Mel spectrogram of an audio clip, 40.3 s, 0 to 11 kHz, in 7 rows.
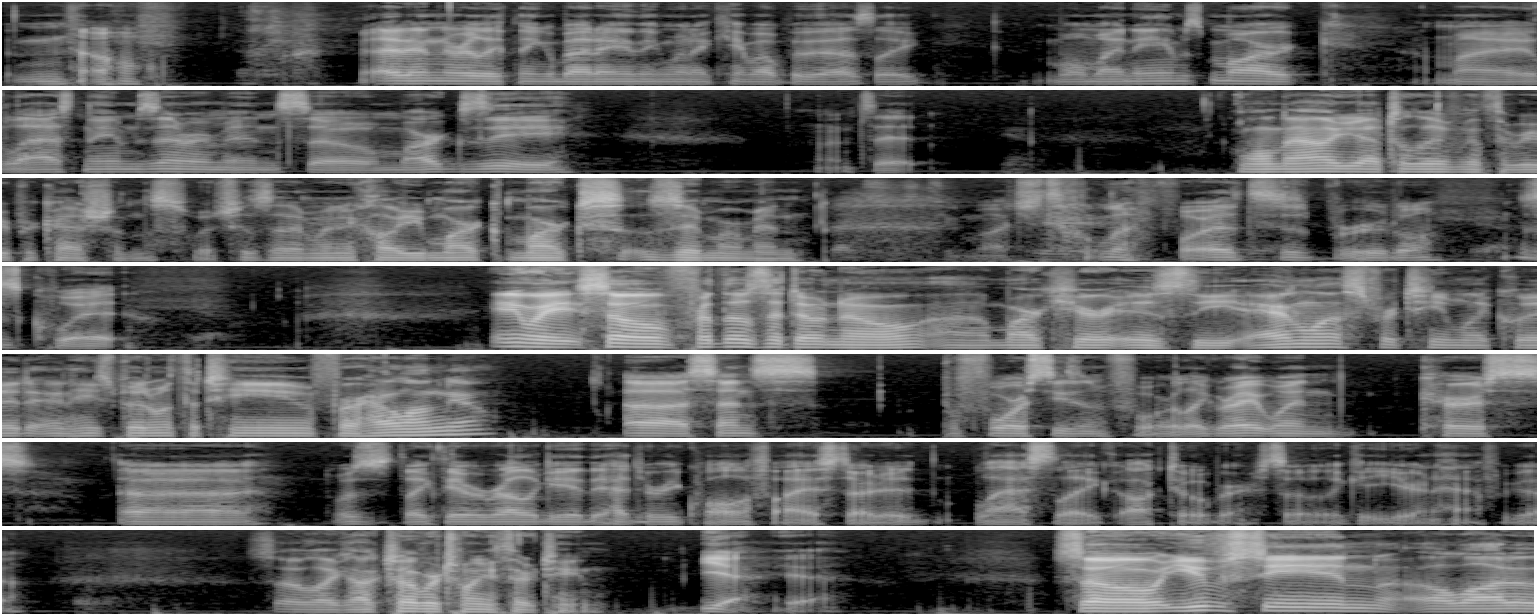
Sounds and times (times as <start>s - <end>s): Speech: 1.4s - 8.0s, 8.8s - 9.2s, 10.4s - 18.0s, 19.1s - 34.6s, 35.5s - 37.7s, 38.5s - 40.2s.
